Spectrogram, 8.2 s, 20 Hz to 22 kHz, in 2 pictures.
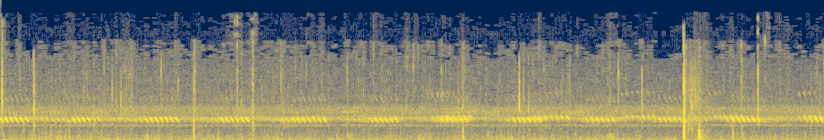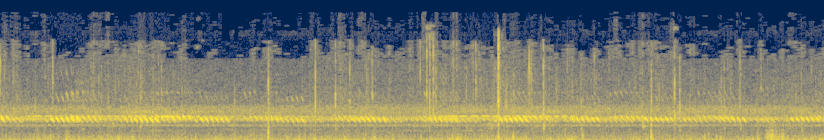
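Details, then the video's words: Grass insects on an autumn night beside a round fire pit, recorded with an MKE600 microphone using low cut: a steady high, shimmering trill runs unbroken, while sharp crackles and pops of burning firewood break in irregularly. "가을밤 풀벌레 소리"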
